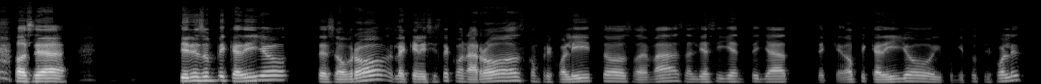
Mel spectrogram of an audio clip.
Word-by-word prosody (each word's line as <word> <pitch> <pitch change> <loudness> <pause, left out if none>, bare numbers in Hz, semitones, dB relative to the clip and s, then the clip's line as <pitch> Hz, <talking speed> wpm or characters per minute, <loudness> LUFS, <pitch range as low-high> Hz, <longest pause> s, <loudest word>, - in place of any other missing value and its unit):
o 145 -1 +9
sea 145 -1 +7 1.1
tienes 175 +3 +5
un 180 -1 +1
picadillo, 190 +4 +2 0.3
te 130 - -1
sobró 155 - +1
le 130 -1 0
que 130 - -1
le 120 - 0
hiciste 130 +8 -9
con 140 -3 -8
arroz, 160 +9 +1
con 140 -5 -18
frijolitos 140 +3 -4
o 120 - -11
demás, 145 +8 -5
al 125 -1 -14
día 120 -1 -4
siguiente 135 +1 -10
ya 130 0 -3 0.2
te - - -16
quedó - - -9
picadillo 130 +4 -4
y 115 - -11
poquitos 110 +6 -25
frijoles. 150 - -8
140 Hz, 155 wpm, -22 LUFS, 125-160 Hz, 1.1 s, o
